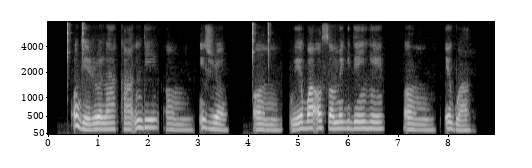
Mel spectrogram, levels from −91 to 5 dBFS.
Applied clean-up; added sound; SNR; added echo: none; Cutlery, silverware; 9 dB; none.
